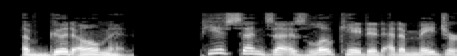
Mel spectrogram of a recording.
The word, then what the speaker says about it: Piacenza: Piacenza, Italian pronunciation, Piacenza, listen, Piacentino, Piacenza, Pi, Azs, Latin, Placentia, is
